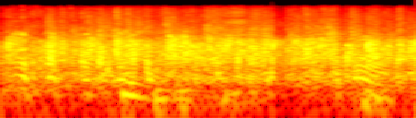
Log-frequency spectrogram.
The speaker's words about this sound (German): Einen Applaus für den Red Planet, bitte.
